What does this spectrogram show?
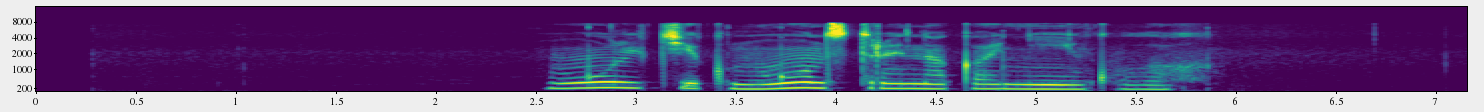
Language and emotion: Russian, sad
